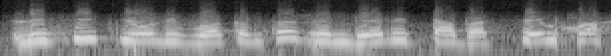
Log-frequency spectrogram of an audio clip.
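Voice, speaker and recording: A woman's voice: on the high side, brisk, muffled recording, slight background noise. A woman calling in to a radio party line, chatting in a brash, teasing way. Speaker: radio call-in caller. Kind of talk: casual party-line chat.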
